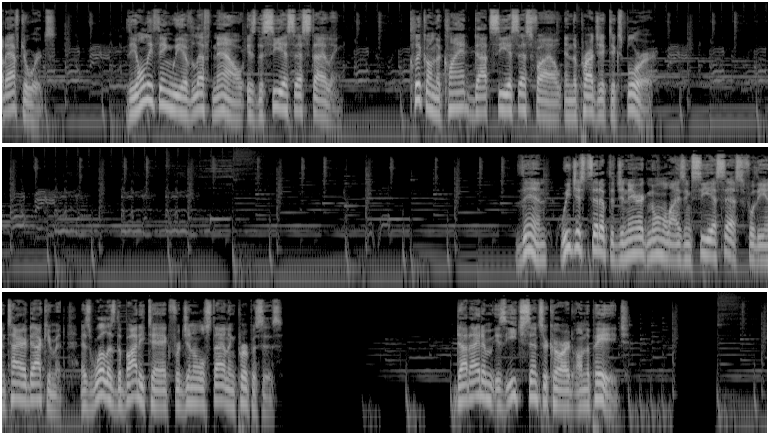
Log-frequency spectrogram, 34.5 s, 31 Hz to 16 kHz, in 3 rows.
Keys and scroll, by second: 17.2 ctrl+z, 18.6 ctrl+z, 19.5 ctrl+z, 26.4 ctrl+z, 29.6 ctrl+z.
